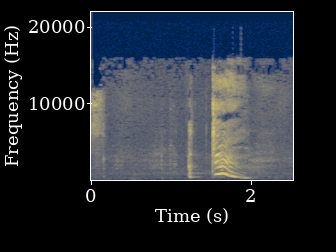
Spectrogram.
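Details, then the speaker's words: An adult woman's sneeze (the speaker's mother) in a quiet room: a quick sharp intake followed by a loud, voiced sneeze that falls in pitch and fades. "and that was my mum sneezing if any you guys were wondering what the hell that noise was it was my mum's sneeze"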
